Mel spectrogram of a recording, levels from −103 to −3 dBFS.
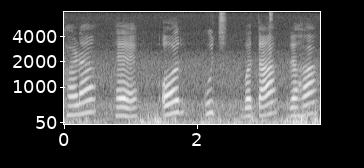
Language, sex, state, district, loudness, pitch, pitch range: Hindi, female, Bihar, West Champaran, -17 LUFS, 250 Hz, 230-290 Hz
